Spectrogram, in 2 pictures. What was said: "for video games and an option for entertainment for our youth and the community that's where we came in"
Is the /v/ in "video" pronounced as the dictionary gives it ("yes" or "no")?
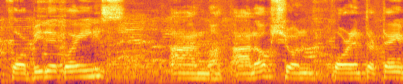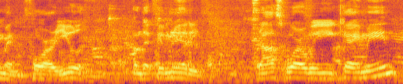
no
